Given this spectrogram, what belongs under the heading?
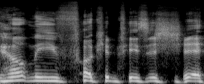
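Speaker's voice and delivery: acted, high-pitched yelling. Retelling yelling at a buddy while paddling slowly: retelling a yell. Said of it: "yelling at my buddy".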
